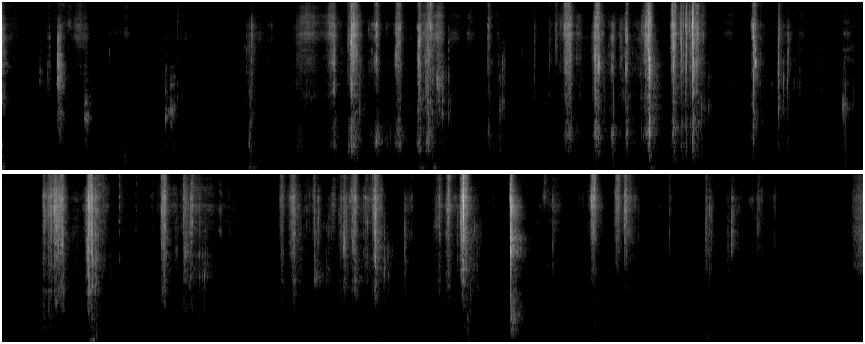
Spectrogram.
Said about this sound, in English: So we need cauliflower florets, no stems. So let me separate it into florets.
